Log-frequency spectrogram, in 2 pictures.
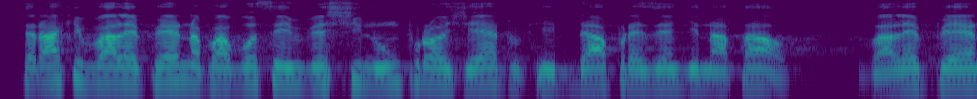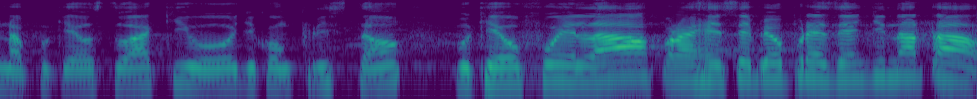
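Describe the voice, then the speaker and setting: A man speaks with a high voice that sounds bright and sharp, with ordinary pitch variation in a dry, close recording that has no echo. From Gambia. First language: Mandinka or another Gambian language (speaking Portuguese). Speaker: missionary preacher. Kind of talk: sermon. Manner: halting, with repeated words.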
